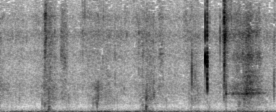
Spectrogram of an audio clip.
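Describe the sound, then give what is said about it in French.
Footsteps walking outdoors in fog: a faint, steady series of soft steps at an even walking pace. “Et là, depuis que j'ai quitté la maison, je marche dans le brouillard.”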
